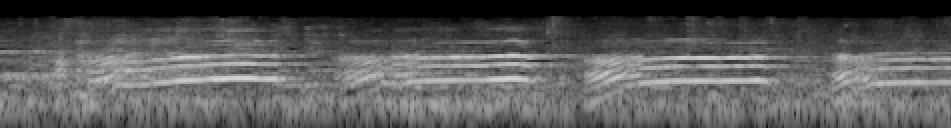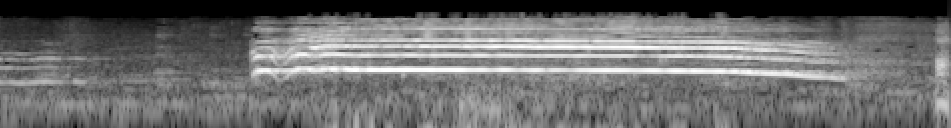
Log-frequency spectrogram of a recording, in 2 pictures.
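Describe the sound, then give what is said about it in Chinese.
A person imitates a rooster: four short, bright clucking calls in a steady rhythm, followed by one loud, long, high crow that holds for about three seconds before breaking off. “今天呢，给大伙儿简单的学一样 啊， 学一个大公鸡。”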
